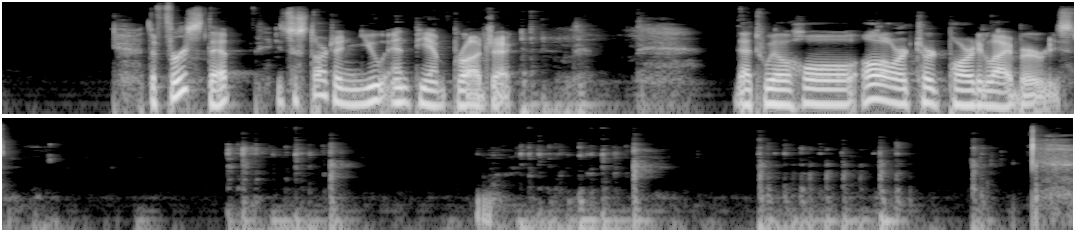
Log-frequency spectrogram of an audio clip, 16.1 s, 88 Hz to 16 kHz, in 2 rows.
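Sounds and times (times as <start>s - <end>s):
typing on keyboard: 3.9s - 4.5s, 9.7s - 10.7s, 11.6s - 13.0s, 13.6s - 15.6s.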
